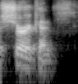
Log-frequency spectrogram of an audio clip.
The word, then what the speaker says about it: shuriken: shuriken I think that's how you say it shuriken and it's the technique or the the the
